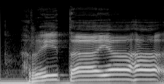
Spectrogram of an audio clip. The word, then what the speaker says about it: हृतयः: श्री भगवानुवाच प्रणवेन व्याहृतयः हृतयः रि ह बोलना है आपको, श्वास बाहर की तरफ छोड़ना है। जब आप श्वास बाहर की तरफ छोड़ेंगे तो ह का स्वर बनेगा और फिर उसको री का उच्चारण करना है। तो हृतयः एक महाप्राण, हकार जो है महाप्राण है, तो आपको बाहर की तरफ श्वास छोड़ते हुए री का उच्चारण करना है। तो हृतयः इस तरह से आपका उच्चारण आ जाएगा।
